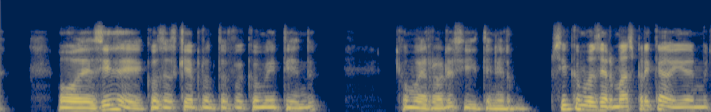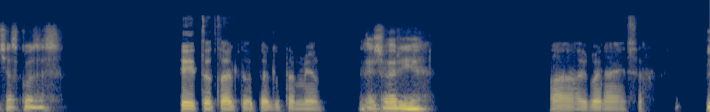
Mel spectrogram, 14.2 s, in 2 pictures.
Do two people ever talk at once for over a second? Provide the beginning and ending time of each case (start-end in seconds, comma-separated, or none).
none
